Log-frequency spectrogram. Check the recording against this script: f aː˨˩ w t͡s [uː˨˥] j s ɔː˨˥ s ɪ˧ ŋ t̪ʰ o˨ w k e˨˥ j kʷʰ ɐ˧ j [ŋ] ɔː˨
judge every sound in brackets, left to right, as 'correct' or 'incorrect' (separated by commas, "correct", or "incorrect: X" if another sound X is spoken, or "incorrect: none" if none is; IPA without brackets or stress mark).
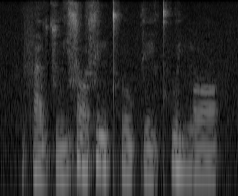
correct, correct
